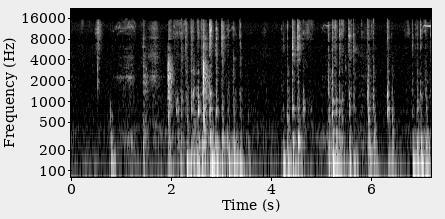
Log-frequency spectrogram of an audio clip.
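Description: Fingertips of both hands type steadily on a backlit, plastic-key Microsoft Surface tablet keyboard. Quick bursts of soft, dull keystrokes with short pauses between them make a low, muffled patter of clicks and thuds, each dying away almost at once.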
